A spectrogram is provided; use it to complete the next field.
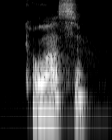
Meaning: third-person plural present indicative/subjunctive of croître
- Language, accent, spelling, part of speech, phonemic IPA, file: French, Canada, croissent, verb, /kʁwas/, LL-Q150 (fra)-croissent.wav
